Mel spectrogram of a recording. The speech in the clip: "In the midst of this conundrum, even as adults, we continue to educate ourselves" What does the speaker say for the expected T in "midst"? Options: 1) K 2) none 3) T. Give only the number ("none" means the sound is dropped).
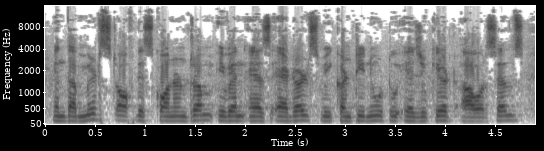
3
